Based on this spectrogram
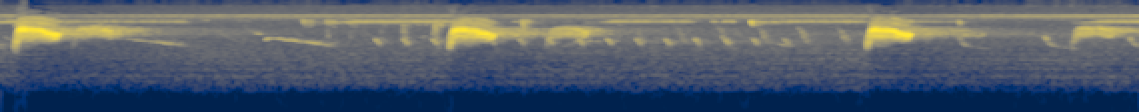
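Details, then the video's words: Common nighthawk giving short, nasal, buzzy calls about every two seconds. Each call is harsh and brief. Faint thin whistles and chirps from other birds sound between the calls. "Common Nighthawk Sound, Bird Call"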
